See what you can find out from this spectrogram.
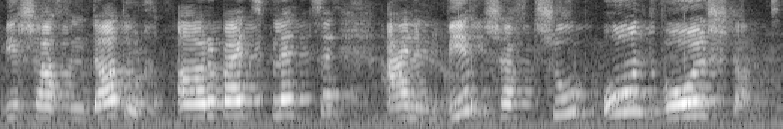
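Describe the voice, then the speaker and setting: A woman's voice: sits high, slow pace, recorded from a distance. A woman playing a proud, formal village official making a ceremonious, pompous public announcement in a children's audio drama.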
